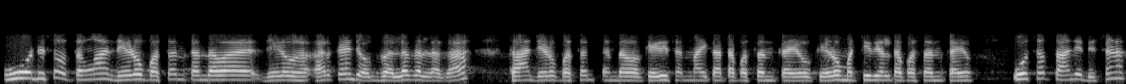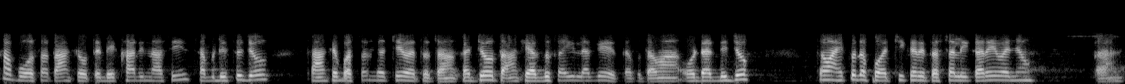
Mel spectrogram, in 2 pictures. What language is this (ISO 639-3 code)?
snd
